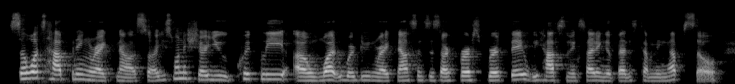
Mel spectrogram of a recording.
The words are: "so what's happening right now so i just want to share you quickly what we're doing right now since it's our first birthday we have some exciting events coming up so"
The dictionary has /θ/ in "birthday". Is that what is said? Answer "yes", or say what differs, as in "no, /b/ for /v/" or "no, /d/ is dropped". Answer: yes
